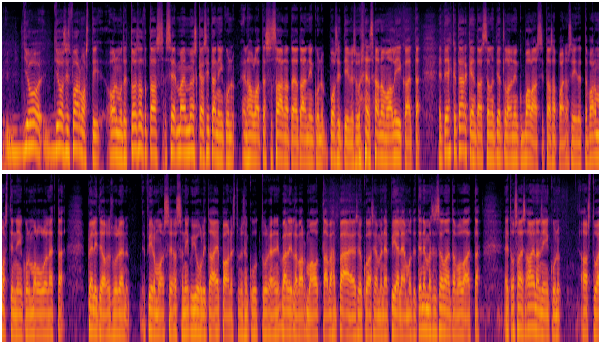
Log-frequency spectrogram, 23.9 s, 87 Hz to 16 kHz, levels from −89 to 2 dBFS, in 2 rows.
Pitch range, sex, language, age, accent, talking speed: 100-120 Hz, male, Finnish, 20-39, native, 185 wpm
